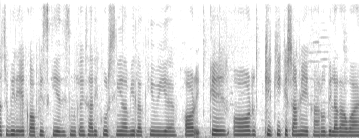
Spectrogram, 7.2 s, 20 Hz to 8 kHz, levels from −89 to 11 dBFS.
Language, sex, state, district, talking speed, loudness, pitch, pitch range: Hindi, female, Bihar, Madhepura, 200 wpm, -26 LUFS, 220 Hz, 210-230 Hz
